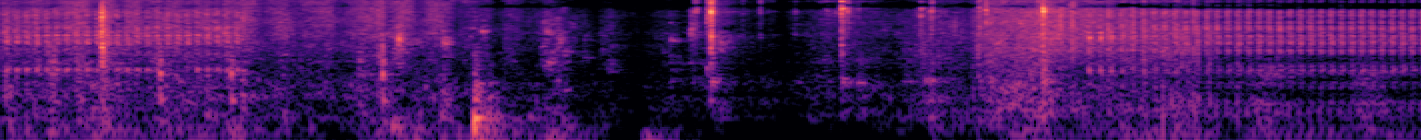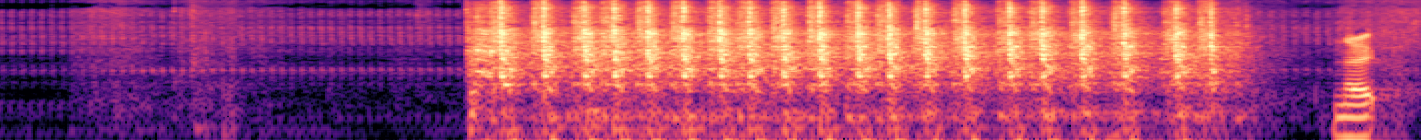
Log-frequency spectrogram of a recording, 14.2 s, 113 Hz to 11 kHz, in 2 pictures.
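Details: Yamaha FZR1000 Genesis, long stored in a farm unit, cranking without a jump box after the fuel was turned on and the ignition cycled. Sluggish chug of about five strokes a second that never catches; jump box needed afterward.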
